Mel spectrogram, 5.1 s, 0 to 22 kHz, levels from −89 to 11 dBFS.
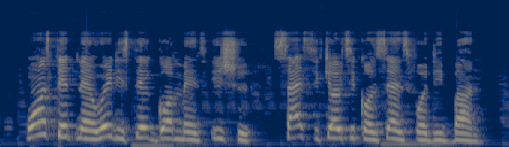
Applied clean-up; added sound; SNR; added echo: classical method log-MMSE.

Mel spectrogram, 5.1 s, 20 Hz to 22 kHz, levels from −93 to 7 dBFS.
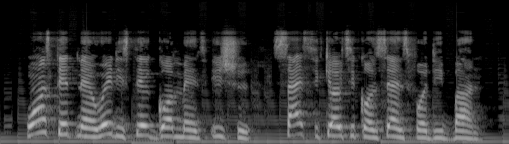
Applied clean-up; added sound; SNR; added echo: none; Keyboard (musical); 20 dB; none.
